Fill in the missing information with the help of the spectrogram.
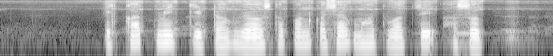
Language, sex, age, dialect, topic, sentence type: Marathi, male, 25-30, Southern Konkan, agriculture, question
